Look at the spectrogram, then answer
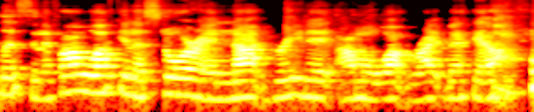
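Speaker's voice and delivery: ordinary talk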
